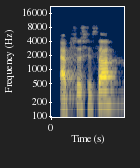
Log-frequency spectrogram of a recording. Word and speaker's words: abscissa: Clear, लेकिन एक्स वाली value को हम एब्सिसिका बोलते हैं, एब्सिसिका। स्पेलिंग देख लेना भाई, ABSCISSA, एब्सिसिसा।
